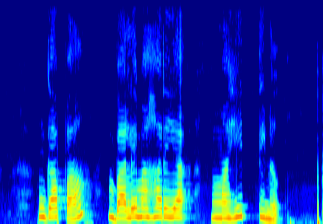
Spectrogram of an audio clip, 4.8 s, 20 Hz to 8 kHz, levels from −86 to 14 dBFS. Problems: none marked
